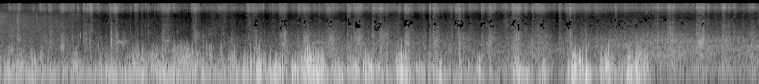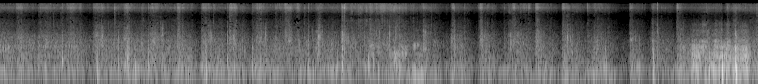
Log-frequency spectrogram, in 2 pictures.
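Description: Footsteps of a hiker walking along a snowy woodland path, picked up by a body-worn action camera as low, irregular thumps and rustles. The thumps are loudest around a quarter to nearly halfway in.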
